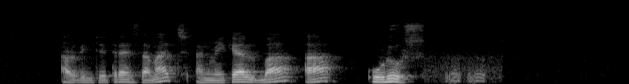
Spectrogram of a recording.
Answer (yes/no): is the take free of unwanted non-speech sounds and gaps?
no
